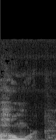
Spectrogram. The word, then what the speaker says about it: homework: So how about a little homework? No pun intended. Or, yeah, maybe why not? Pun intended. Little homework. question is, is the emphasis on the, the word home or the emphasis on the word work?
